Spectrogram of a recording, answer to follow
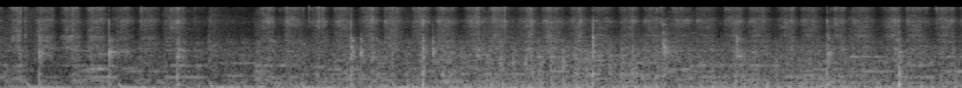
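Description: Irregular hammer taps on a steel bearing housing as a new oil seal is driven into a tractor's rear axle housing, over background music.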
